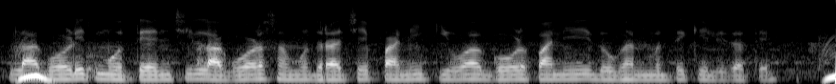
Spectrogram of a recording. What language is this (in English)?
Marathi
